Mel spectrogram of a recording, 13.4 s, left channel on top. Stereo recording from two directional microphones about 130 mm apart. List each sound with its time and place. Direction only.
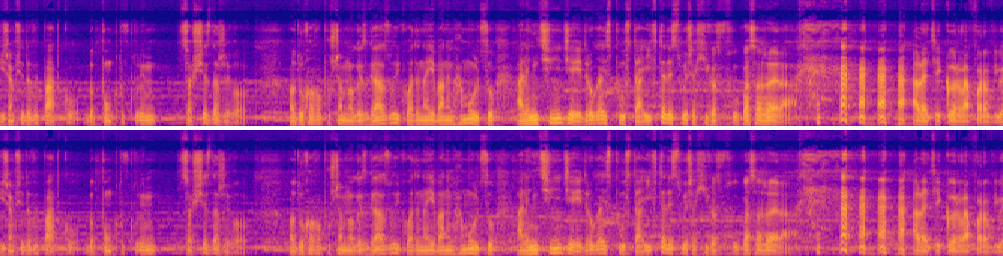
0.0 s speech: 20° left (ahead or behind)
6.3 s speech: 25° left (ahead or behind)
